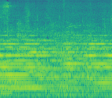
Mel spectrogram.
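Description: Slow organ music: sustained chords held and changing, with a low bass note dropping out just after the start.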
